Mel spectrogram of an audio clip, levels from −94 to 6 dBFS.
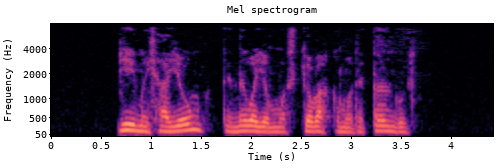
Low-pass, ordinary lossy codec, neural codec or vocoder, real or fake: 7.2 kHz; Opus, 64 kbps; none; real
